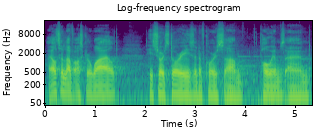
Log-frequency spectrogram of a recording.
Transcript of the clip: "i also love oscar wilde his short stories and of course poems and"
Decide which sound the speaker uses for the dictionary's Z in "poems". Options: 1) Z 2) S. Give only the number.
1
